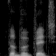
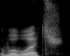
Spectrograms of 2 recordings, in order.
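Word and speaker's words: VVitch: Not realizing that it's not actually two V's, it's actually a W. So if you were gonna pronounce that properly, it'd be Witch.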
